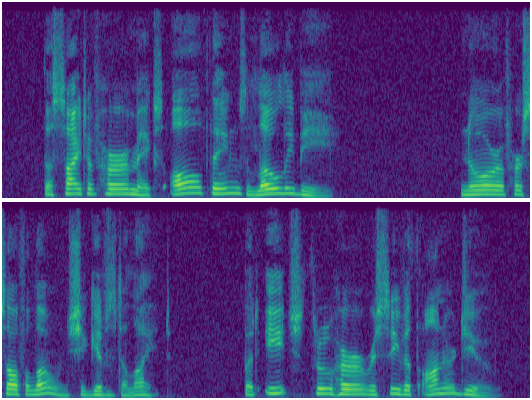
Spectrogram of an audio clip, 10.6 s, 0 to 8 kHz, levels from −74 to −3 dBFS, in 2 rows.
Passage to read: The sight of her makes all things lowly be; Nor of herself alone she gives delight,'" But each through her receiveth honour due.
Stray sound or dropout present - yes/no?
no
